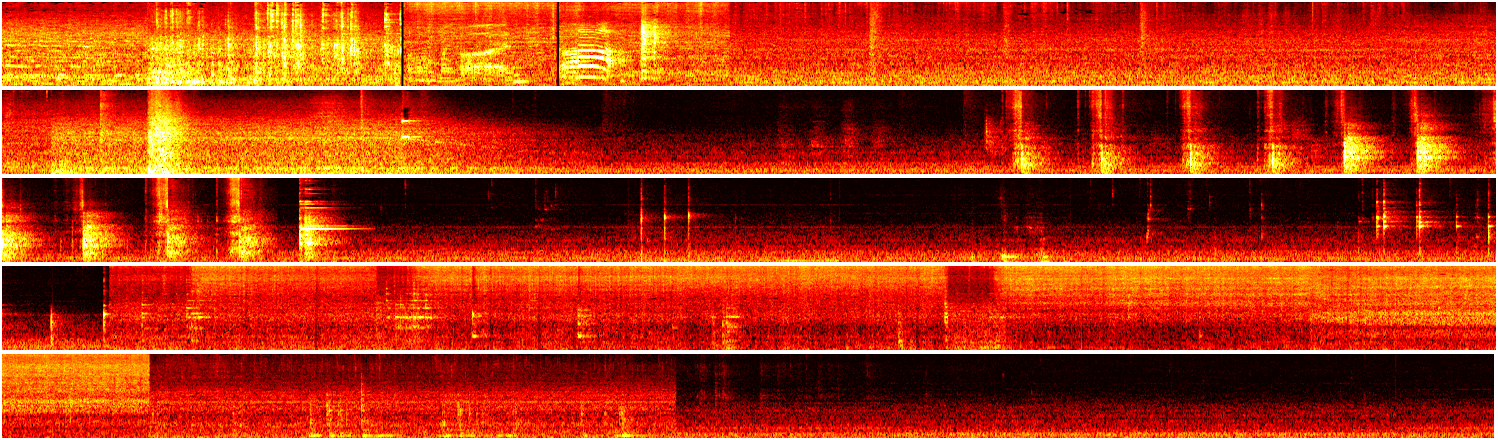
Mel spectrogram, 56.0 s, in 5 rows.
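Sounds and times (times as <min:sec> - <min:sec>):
carrots sizzling in a frying pan: 0:34.4 - 0:49.8.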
